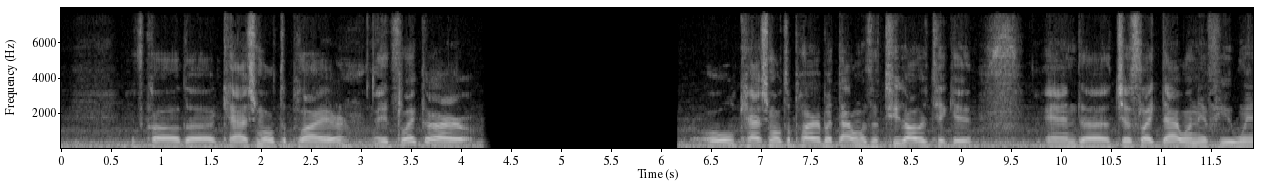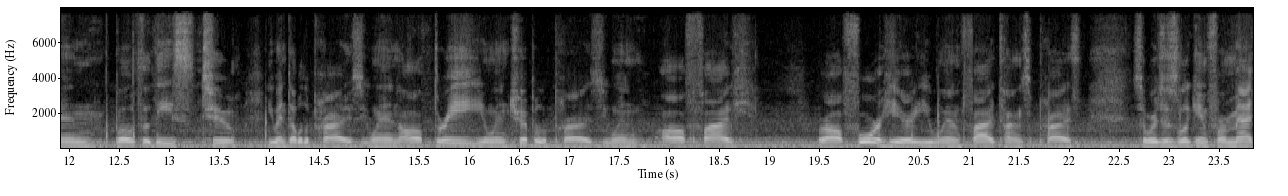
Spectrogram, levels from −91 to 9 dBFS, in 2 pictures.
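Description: At 4.22 s the last sound is stretched into a brief fading buzz, and almost all of the roughly 2 s gap up to 6.20 s is silence before it picks up exactly where it left off. That's a call audio freeze, most likely from delayed packets draining the jitter buffer. Nothing is lost; a pause is simply inserted.

Right after, from 6.27 to 16.68 s, there's a jitter buffer speed-up. The receiver is shedding the backlog from that stall by snipping out tiny pitch-period slices over and over, about two seconds in total. Playback runs around 19% fast at unchanged pitch, so it sounds rushed.

Then between 21.81 and 22.02 s you get a loud pop, really two sharp clicks in quick succession, roughly 10 dB above the surrounding level, with the audio carrying on underneath. The cause is probably an electrical step or glitch somewhere in the chain.

The call path tops out at 8 kHz throughout, which fits G.722 at 64 kbps.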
